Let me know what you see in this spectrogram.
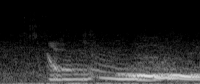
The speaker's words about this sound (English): See? My stomach is even growling. Here, I'll let you listen closer.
